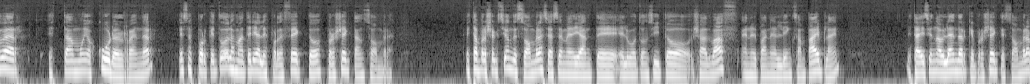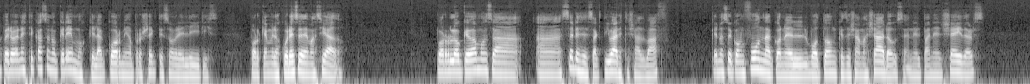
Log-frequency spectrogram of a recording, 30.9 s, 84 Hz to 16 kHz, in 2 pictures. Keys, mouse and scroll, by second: 6.8 3, 7.0 z, 7.1-7.5 scroll up 1, 19.6 1, 19.7 scroll down 1, 19.8 a, 21.3-24.3 typing, 23.5 middle click, 26.7 g, 29.9 right click.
